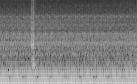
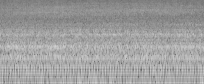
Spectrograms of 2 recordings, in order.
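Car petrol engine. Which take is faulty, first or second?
first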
